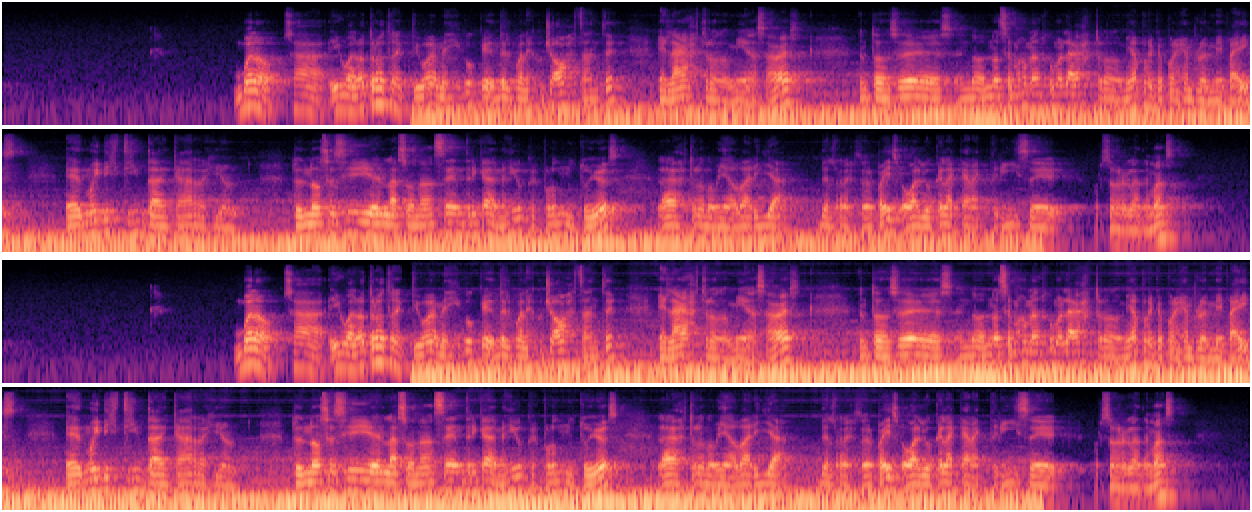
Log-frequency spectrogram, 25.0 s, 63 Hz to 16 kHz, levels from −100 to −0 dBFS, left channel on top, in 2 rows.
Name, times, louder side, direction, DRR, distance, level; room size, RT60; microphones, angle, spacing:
voice 1, 2.3-6.1 6.6-12.6 13.1-14.9 15.2-18.6 19.0-20.4 20.6-23.0 23.5-24.2, right 2 dB, 35° right, 12 dB, 0.7 m, -26 dB
sound 1, 4.1-22.9, right 5 dB, 80° right, 0.4 m, -22 dB
18.5 x 8.7 x 7.8 m, 0.99 s
head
